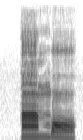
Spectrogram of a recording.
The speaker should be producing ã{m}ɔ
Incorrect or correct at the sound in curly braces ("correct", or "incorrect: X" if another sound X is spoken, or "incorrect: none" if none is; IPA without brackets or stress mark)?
correct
